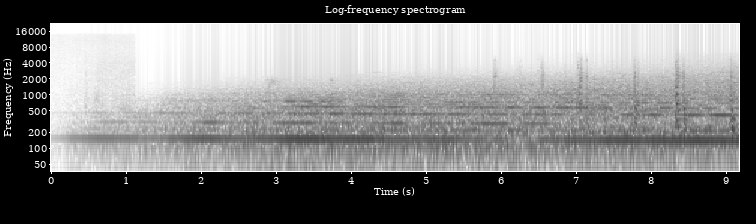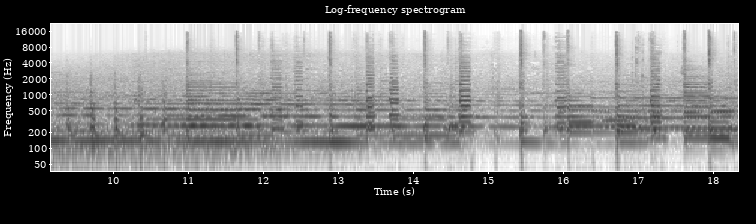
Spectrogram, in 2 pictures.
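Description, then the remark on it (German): A German pop song's instrumental intro plays loudly on its own, opening with deep sustained droning tones that swell into a fuller synth texture, with sharp rhythmic percussion hits joining in the second half. “Gibt es jetzt äh, ein Lied, was ich immer wieder gerne höre, zu jeder Uhrzeit?”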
